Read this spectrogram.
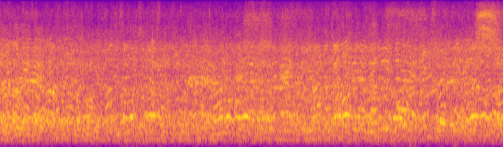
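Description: A large crowd of men murmurs and talks loudly outdoors.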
